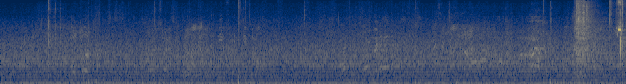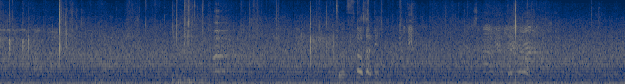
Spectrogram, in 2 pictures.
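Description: Outdoor five-a-side football game: players shouting to each other at a distance and occasional sharp ball kicks, the loudest about halfway through, over a steady low rumble.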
